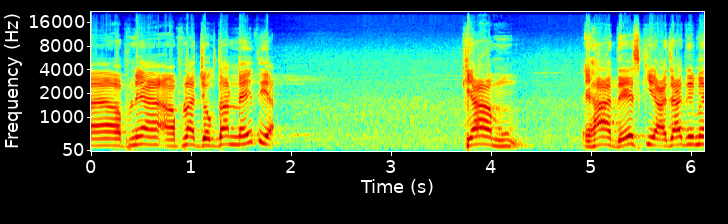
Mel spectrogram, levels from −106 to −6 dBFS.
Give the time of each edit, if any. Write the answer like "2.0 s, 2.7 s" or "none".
none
